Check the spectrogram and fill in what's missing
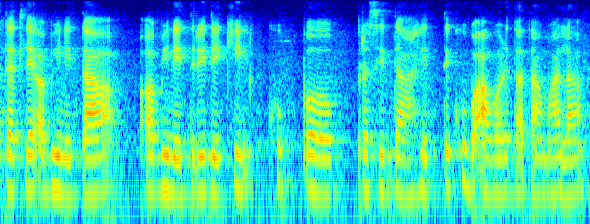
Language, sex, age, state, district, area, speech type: Marathi, female, 45-60, Maharashtra, Yavatmal, urban, spontaneous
